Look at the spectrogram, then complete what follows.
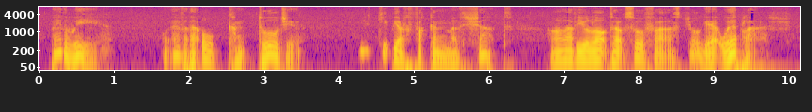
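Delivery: hushed, menacing stage whisper. Reading a story aloud, a man threatening the narrator: whispered threat. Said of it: "whispered in my ear".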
